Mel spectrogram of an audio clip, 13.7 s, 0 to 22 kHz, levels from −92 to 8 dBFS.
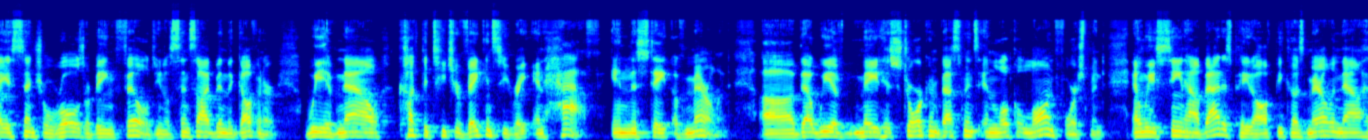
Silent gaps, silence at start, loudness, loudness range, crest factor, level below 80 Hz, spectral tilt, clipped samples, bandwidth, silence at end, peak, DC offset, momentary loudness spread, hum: none; 0 s; -30 LUFS; 1 LU; 20 dB; -64 dBFS; -5 dB/octave; under 0.1%; 13 kHz; 0 s; -10 dBFS; under 0.1%; 7 LU; none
